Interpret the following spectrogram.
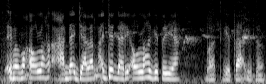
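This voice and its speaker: A middle-aged woman recounting her life story in an interview, speaking with heartfelt emotion. Her voice sits at an ordinary middle pitch but climbs sharply when feelings surge. A faint hiss of background noise sits under the recording. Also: fairly quick, gravelly, lo-fi sound. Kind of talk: personal testimony interview.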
